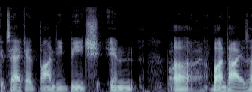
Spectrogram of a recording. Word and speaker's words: Bondi: We had a tragic shooting in Australia, the anti-Semitic attack at Bondi Beach in Bondi, is that how it's pronounced?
